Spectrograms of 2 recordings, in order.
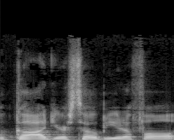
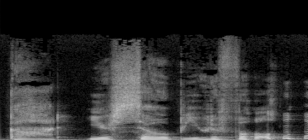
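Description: First: Said in the usual way. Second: Slow unvoiced seductive whisper; breathy whisper.

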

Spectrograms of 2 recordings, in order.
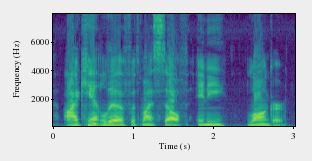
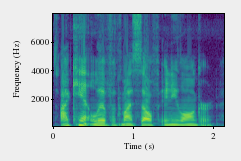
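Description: First: Deliberate repeat. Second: Said in the usual way. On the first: Retold or imitated. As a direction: let each part of the phrase land separately. Quoted thought repeated slowly for emphasis.

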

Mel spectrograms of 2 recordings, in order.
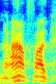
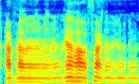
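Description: First: Said in the usual way. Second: Mock mindless repetition, trailing into a laugh; rote mumble. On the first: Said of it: "more than repetitive". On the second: Shown as a demonstration. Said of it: "more than repetitive, like".

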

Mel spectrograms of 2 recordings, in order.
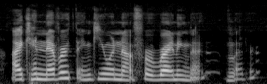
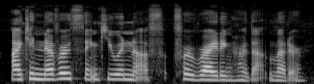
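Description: First: Choked up, the words catching; fighting back real tears while reading the quote; tearful, barely holding it together; voice breaking with emotion. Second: Said in the usual way. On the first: Real, not acted. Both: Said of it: "I'm getting emotional".

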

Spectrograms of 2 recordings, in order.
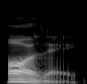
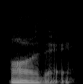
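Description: First: Loud, barked question; sudden shout. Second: Said in the usual way. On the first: Acted. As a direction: snap it out loud.

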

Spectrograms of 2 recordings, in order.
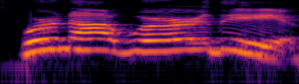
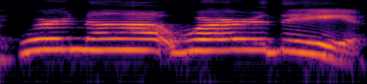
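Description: First: High, slow mock worship; drawn-out high bow-down chant; Wayne's World catchphrase. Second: High, slow shout of worship; shouted catchphrase. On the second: Retold or imitated. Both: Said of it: "Wayne's World".

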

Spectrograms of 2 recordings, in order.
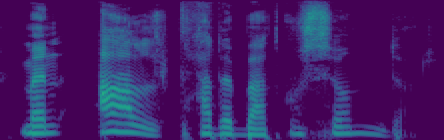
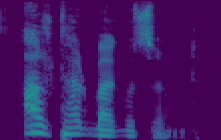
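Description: First: Said in the usual way. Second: Repeated low and quiet, almost to himself; soft echo. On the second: Shown as a demonstration. Pastor echoes his own line to the congregation, hushed and low. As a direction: let the words sink in, much softer and lower.

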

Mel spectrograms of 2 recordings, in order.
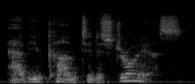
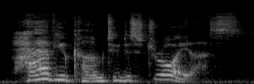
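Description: First: Softer, lower, fearful demon. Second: Higher, slow, dramatic demon question; demon's question. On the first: Demon afraid before the Lord, asking softly. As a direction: shrink back as you ask. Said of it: "in fear". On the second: Demon asking Jesus if he'll destroy them, higher and slow. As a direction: press him with dread. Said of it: "And he says". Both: Retold or imitated.

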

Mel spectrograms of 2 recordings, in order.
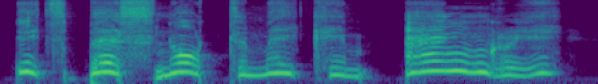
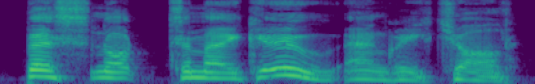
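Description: First: Put-on very high, slow child voice; child's warning, drawn out and rising at the end; little girl. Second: Usual-pitched adult voice with WHO lifted; man questioning a child. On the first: Girl warns Matthias about her friend, high slow child voice. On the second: Matthias attempts a smile and questions the girl, adult voice. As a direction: ask it as the grown-up, stress on "who". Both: A narrator's reading.

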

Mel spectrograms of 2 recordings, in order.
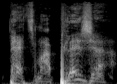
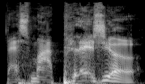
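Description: First: Breathy whispered payoff. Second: Said in the usual way. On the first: Acted. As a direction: drop to a sly whisper.

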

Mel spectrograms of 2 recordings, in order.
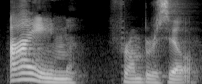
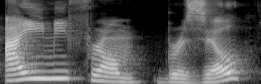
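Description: First: Slow, lower "I'm", ending cleanly on m; correct I'M. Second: Slow "I'm" with an added "ee": "ai-mee from Brazil"; wrong I'M. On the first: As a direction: close "I'm" on m with no "ee" after. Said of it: "Ele não tem o I". ("I'm" correto, m mudo, sem i) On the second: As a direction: stretch "I'm" into "I-me". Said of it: "Então, não é". ("I'm" com i sobrando no final) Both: Shown as a demonstration.

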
